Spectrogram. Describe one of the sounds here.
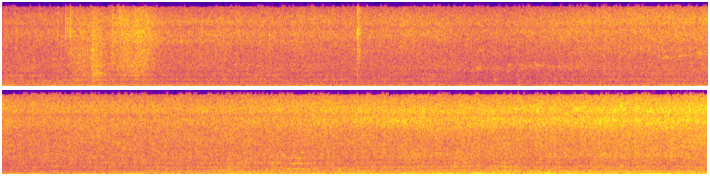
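Wind blows outdoors, rustling leaves.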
